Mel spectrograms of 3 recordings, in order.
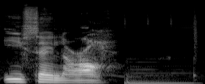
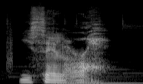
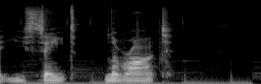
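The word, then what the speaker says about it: Yves Saint Laurent: You really don't even pronounce the T. It's E St. Lauron. E St. Lauron.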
